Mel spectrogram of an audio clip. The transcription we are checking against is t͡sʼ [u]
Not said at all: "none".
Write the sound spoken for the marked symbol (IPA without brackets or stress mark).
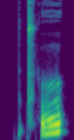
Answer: ʊ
